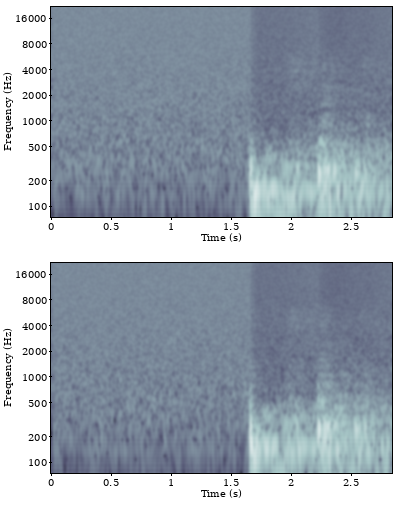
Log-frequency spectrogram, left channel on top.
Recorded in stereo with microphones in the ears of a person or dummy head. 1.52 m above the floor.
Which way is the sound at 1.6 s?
45° right (ahead or behind).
